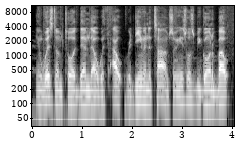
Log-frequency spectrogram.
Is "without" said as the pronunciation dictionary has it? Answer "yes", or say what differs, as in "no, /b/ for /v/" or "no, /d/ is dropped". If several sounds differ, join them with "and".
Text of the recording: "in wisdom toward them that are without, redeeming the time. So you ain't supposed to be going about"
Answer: yes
